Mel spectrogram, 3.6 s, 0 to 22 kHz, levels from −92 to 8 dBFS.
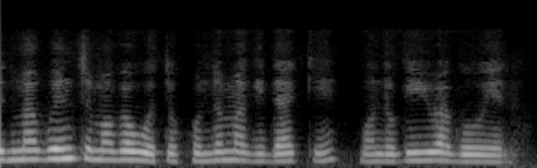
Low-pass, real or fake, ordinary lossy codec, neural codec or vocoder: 10.8 kHz; fake; AAC, 32 kbps; codec, 24 kHz, 0.5 kbps, DualCodec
